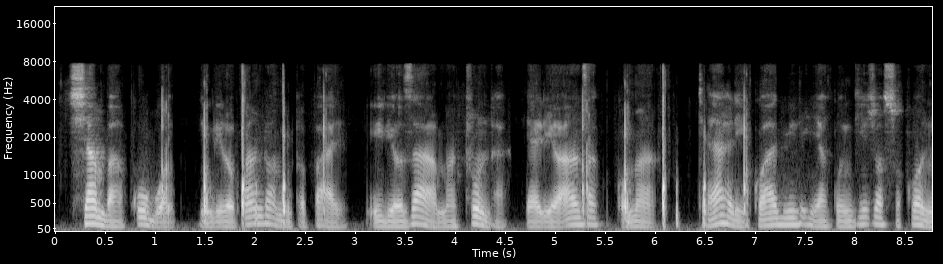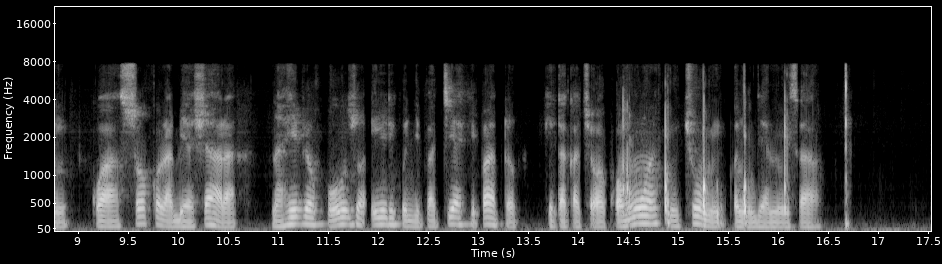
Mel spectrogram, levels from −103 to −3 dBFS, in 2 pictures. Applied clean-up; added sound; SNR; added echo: neural diffusion model UNIVERSE++.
